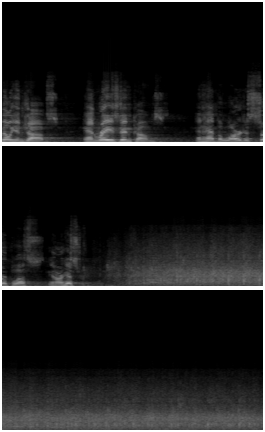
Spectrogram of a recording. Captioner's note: applause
